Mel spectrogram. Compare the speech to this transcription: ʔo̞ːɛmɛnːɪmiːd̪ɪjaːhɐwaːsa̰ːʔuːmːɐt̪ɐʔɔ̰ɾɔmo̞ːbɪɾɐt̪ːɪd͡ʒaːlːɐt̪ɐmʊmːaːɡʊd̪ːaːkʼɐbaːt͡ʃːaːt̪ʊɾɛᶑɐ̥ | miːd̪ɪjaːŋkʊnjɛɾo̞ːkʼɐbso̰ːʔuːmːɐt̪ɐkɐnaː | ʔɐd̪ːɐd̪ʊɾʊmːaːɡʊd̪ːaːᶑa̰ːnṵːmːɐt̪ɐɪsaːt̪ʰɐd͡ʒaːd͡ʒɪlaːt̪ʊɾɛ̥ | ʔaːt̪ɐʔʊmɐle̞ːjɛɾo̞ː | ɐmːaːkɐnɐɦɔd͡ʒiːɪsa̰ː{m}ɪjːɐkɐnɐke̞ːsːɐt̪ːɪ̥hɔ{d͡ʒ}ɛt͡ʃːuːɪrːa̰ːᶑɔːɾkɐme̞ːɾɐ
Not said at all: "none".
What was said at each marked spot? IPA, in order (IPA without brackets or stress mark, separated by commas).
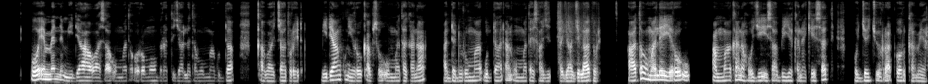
b, d͡ʒː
